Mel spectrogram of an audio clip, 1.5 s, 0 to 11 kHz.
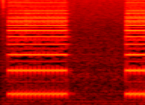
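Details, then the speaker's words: Speakers under the monitor pick up high-power nRF24L01 Arduino radio module transmissions when the antenna is held near, receiver unplugged: steady buzzy tone in about half-second on-off bursts; radio interference buzz. "Now you can hear it, I'm sure. What that is my ever speakers under the monitor here. And when I hold the antenna there, you can hear the speakers receiving that radio signal."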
